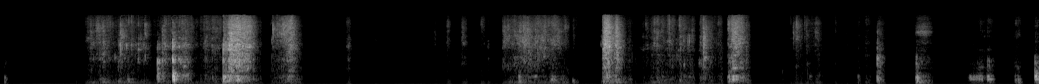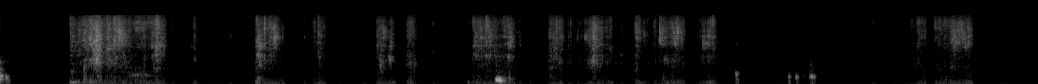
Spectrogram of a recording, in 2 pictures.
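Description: Wrapping paper being torn and crinkled by hand in irregular bursts as a present is unwrapped.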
